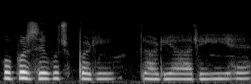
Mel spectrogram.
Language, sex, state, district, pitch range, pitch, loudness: Hindi, male, Himachal Pradesh, Shimla, 250-265 Hz, 260 Hz, -20 LUFS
